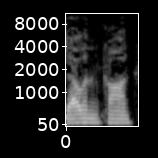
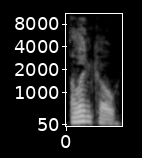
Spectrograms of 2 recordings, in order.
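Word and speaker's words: Alinco: and there's several models Allen Con Allen Co. Anyway, Alenco, I'm sorry I kept pronouncing it wrong.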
